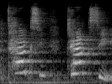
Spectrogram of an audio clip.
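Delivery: high shout across an empty airport; calling out. Retold or imitated. Mother searching the airport for a taxi, high calling shout. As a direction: flag someone down from afar.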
